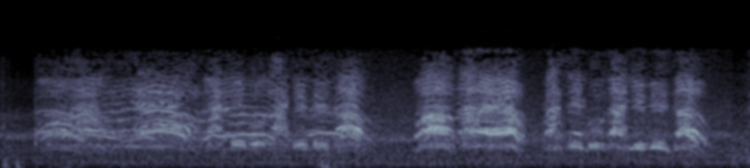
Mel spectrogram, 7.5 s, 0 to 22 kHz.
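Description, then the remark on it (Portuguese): A stadium crowd of over 60,000 Fortaleza fans dressed in red, blue and white cheers wildly as Fortaleza takes the field against Brasil de Pelotas, a loud sustained roar of many voices that swells into chant-like bursts, ending in a series of short rhythmic surges. “E quando o Fortaleza entrou em campo, a torcida foi ao delírio.”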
